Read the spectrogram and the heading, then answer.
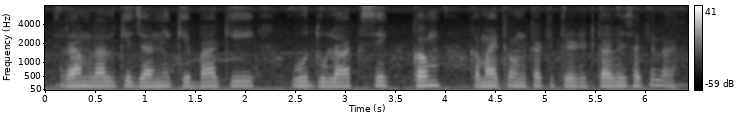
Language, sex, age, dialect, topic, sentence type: Bhojpuri, male, 25-30, Western, banking, question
